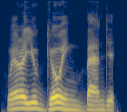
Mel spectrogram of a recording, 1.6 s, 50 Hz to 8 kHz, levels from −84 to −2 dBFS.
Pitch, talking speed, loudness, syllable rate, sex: 130 Hz, 190 wpm, -16 LUFS, 6.1 syllables/s, male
